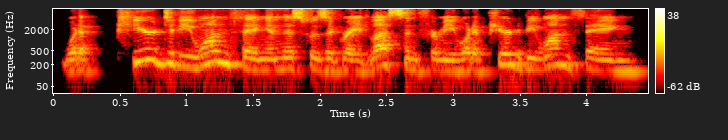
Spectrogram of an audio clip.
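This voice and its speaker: A middle-aged man, born in the United States and raised in Japan, telling his life story in a reflective, measured way as an interview guest. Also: on the high side, lively intonation. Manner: reflective, measured, with fillers and restarts. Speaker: guest, company founder and CEO.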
